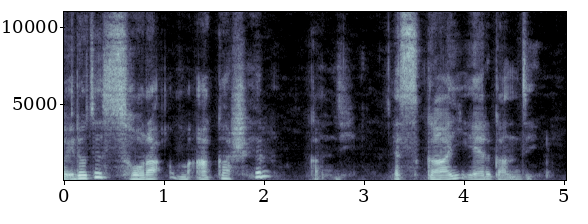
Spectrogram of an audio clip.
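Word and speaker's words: 空: তো এটা হচ্ছে সরা, আকাশের কাঞ্জি, স্কাই এর কাঞ্জি। তো এটার উচ্চারণ হচ্ছে সোরা।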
